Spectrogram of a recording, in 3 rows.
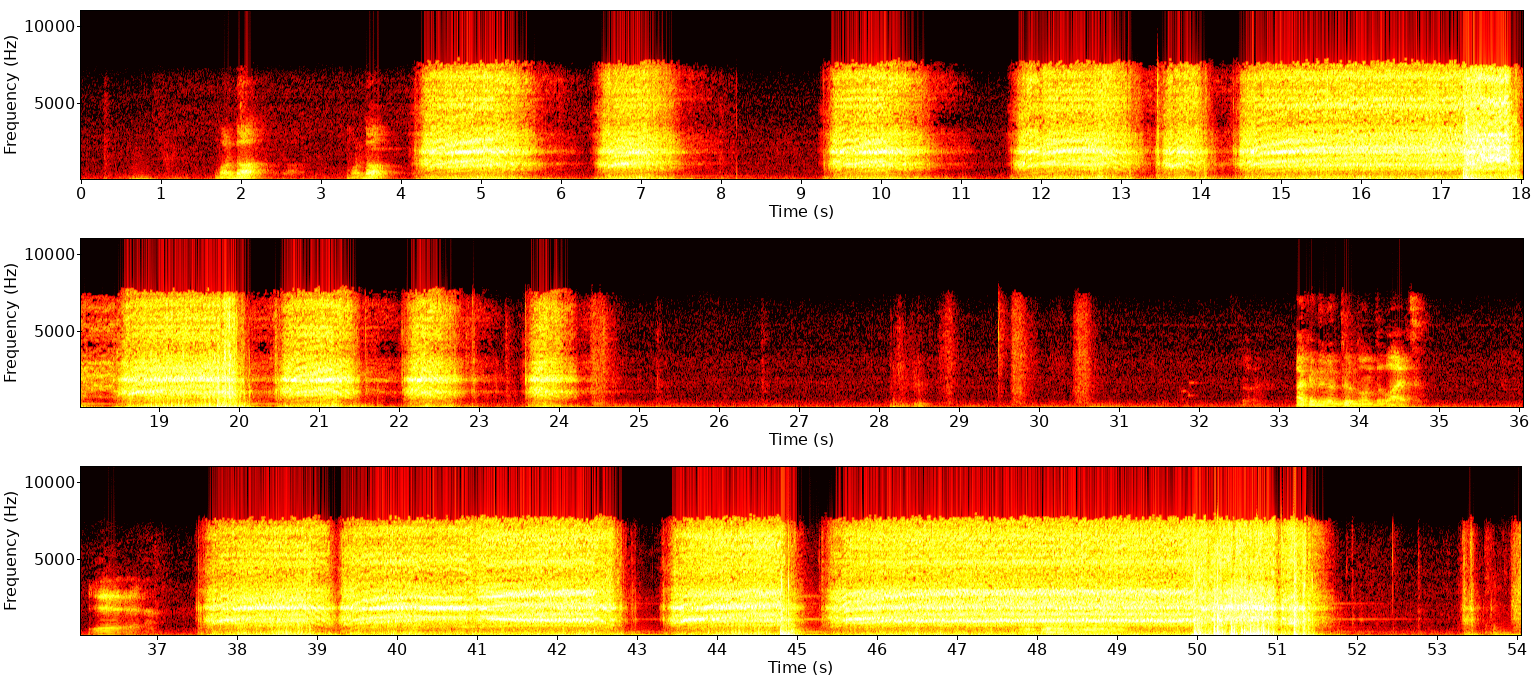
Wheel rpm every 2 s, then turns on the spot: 0, 0, 60, 30, 20, 40, 80, 90, 150, 90, 60, 20, 0, 0, 0, 0, 0, 0, 10, 100, 150, 80, 100, 150, 160, 120, 0.
42-44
